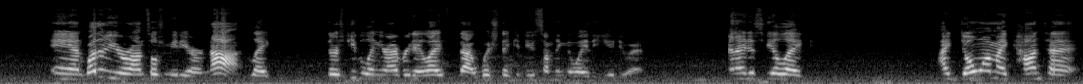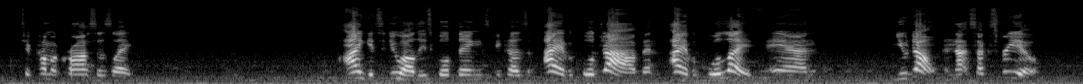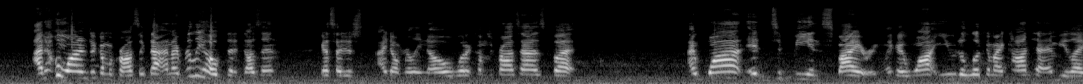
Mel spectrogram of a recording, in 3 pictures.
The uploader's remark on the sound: While in Alaska on a solo trip in September. Audio isn't the best quality.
